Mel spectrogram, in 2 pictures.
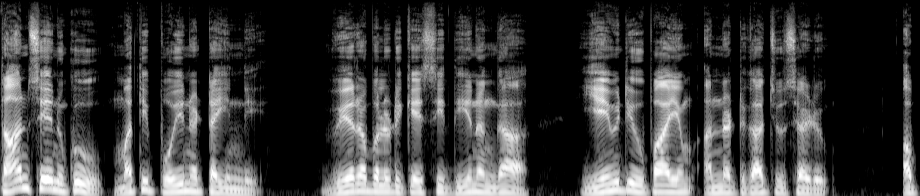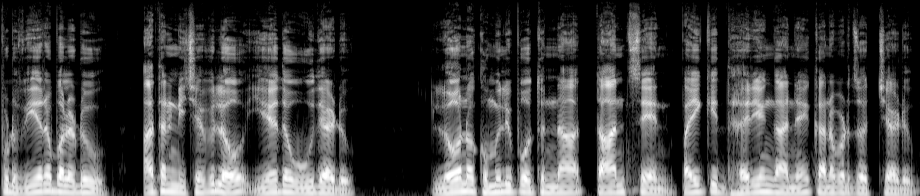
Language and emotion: Telugu, neutral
